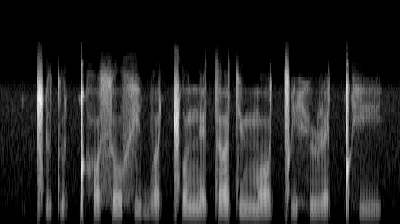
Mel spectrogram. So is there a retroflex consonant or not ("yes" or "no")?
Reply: yes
